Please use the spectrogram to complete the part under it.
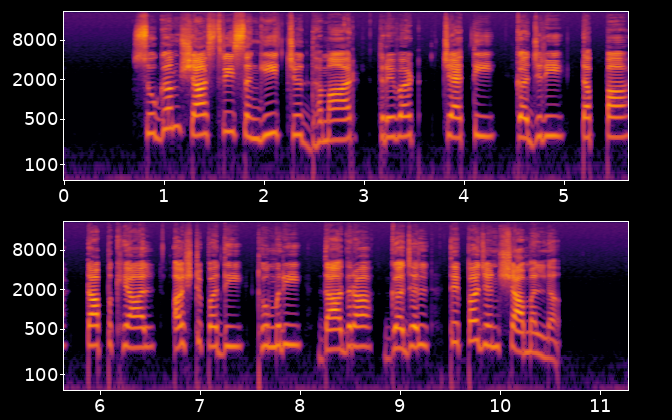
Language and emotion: Dogri, neutral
